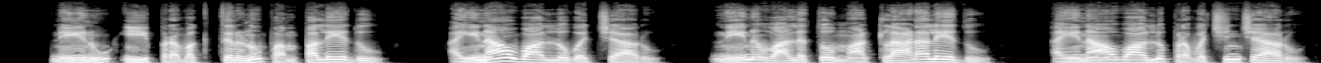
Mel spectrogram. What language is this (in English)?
Telugu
